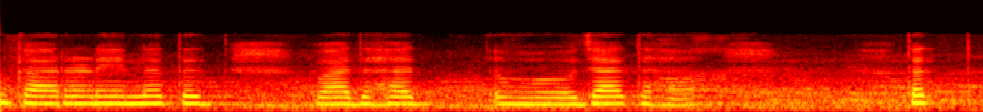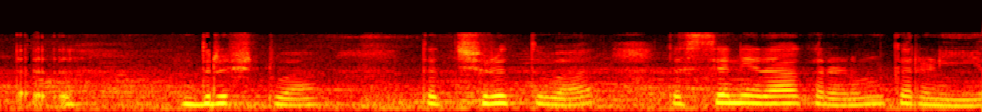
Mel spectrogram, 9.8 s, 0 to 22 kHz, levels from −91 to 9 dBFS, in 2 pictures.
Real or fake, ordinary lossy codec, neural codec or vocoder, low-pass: real; AAC, 48 kbps; none; 7.2 kHz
